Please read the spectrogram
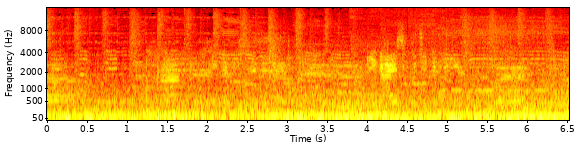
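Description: Steady low rumble of a moving coach bus heard from inside the cabin, with music and voices over it.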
